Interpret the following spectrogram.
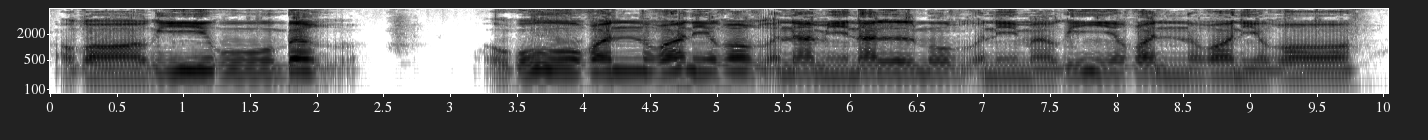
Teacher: Makhraj huruf gha adalah tenggorokan bagian atas, seperti yang ada di gambar. · Kha dengan ghain adalah sama tempat keluarnya, yaitu tenggorokan bagian paling ujung. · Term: huruf ghain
